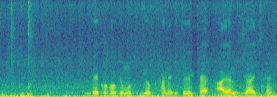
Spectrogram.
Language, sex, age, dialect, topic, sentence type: Magahi, male, 18-24, Western, agriculture, statement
